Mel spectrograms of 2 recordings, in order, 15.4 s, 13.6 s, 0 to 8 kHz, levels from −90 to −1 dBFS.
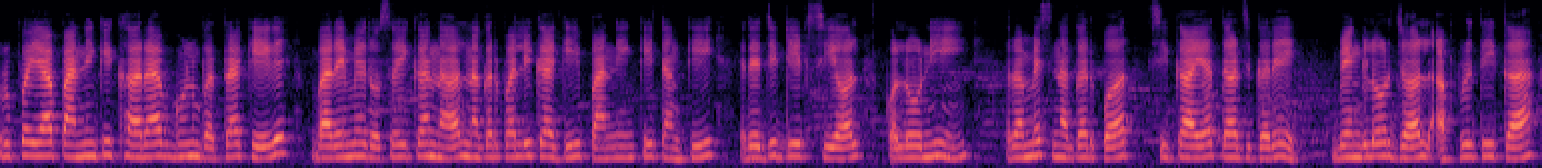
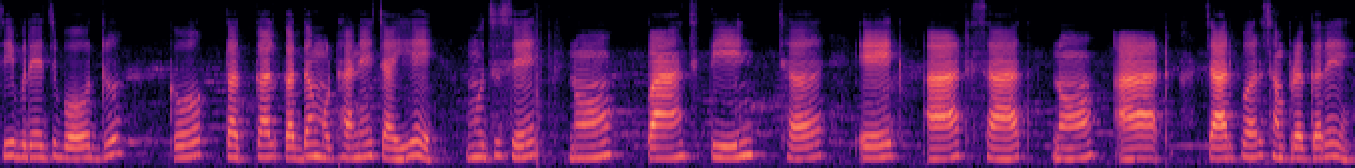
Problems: none marked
